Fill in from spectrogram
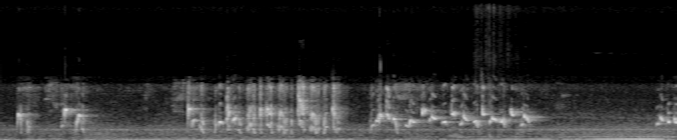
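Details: Sooty-headed bulbul song used as a lure to draw other bulbuls into answering: bursts of short, bright, chattering notes with quick downslurs, in loose phrases separated by brief pauses; a steady faint hum underneath.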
